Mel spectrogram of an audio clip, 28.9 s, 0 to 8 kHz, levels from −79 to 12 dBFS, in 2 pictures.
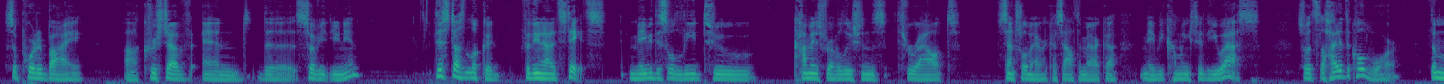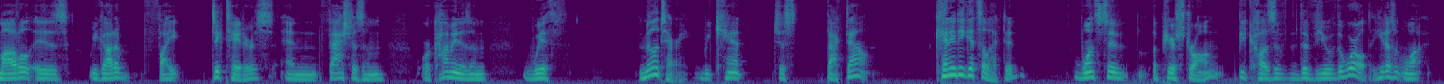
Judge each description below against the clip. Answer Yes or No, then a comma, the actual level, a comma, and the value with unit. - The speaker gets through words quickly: No, average, 160 wpm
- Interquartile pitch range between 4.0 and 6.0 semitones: No, average, 3.5 semitones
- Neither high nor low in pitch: No, low, 125 Hz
